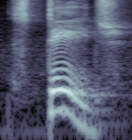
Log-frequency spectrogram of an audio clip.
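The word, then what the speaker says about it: stage: ಜಿ ಇಯಲ್ಲಿ ಎಂಡ್ ಆಗಿದೆ ಇದನ್ನ ನಾವು ಸ್ಟೇಜ್ ಅಂತ ಹೇಳ್ತಿವಿ ಹೊರತು ಸ್ಟ್ಯಾಗ್ ಅಂತ ಹೇಳಲ್ಲ ಒಂದು ವೇಳೆ ನಿಮಗೆ ಸ್ಟ್ಯಾಗ್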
